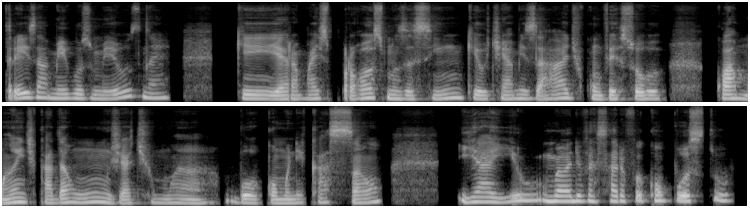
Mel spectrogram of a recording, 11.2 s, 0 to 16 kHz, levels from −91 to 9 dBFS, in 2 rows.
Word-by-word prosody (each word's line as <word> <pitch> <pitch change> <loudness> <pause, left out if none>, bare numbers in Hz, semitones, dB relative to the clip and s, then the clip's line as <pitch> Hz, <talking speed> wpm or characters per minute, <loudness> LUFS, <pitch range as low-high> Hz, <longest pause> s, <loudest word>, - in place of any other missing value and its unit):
3 175 +3 +1
amigos 155 -3 -1
meus, 150 +11 -3
né, 170 -2 -3 0.5
que 140 -3 +1
era 135 +1 +1
mais 145 +1 -3
próximos 150 -3 -1
assim, 140 +6 -1
que 150 - -5
eu 130 - +2
tinha 135 +1 -3
amizade, 145 +3 -2
conversou 135 0 +1 0.4
com - - +4
a 150 - +6
mãe 145 +4 +2
de - - -6
cada 130 +3 0
um, 155 0 0
já 125 -1 0
tinha 125 +3 -8
uma 135 0 -4
boa 140 -9 +1
comunicação. 135 +4 0 0.6
E 165 - +1
aí 170 +2 +1
o 215 0 +3
o 220 -2 0
meu 190 0 +6
aniversário 195 0 +2
foi - - 0
composto 205 0 +2
150 Hz, 175 wpm, -21 LUFS, 135-175 Hz, 0.6 s, a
